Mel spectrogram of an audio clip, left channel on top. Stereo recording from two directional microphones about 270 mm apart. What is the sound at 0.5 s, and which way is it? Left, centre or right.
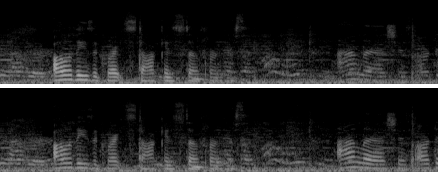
A woman's voice, centre.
